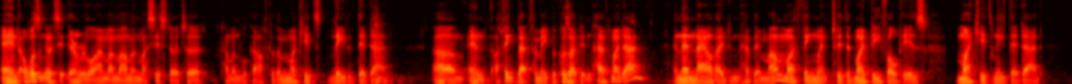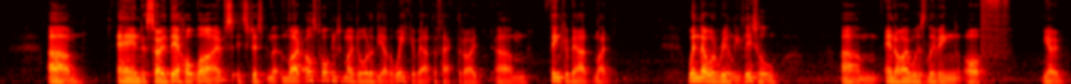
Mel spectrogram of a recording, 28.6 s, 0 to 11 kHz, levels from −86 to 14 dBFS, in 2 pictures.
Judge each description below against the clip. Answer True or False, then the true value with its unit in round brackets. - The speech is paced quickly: True (210 wpm)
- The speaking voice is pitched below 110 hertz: False (115 Hz)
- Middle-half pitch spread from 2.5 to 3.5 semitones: True (2.8 semitones)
